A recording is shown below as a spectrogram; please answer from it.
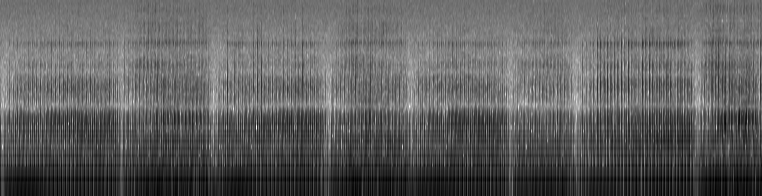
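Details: Two-year-old domestic cat purring, recorded close up: a steady low rumbling purr broken into long cycles of about a second each, with brief pauses between breaths, loud and continuous.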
